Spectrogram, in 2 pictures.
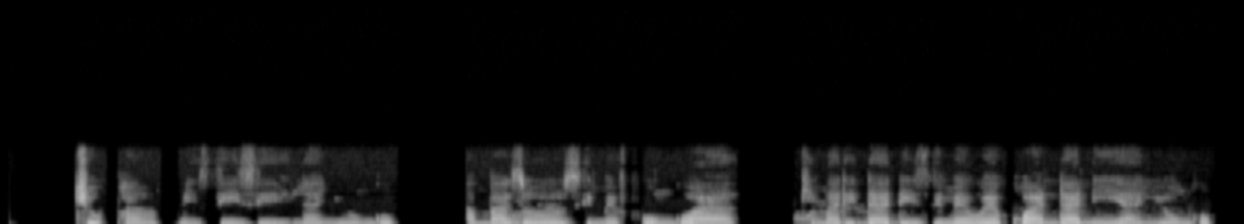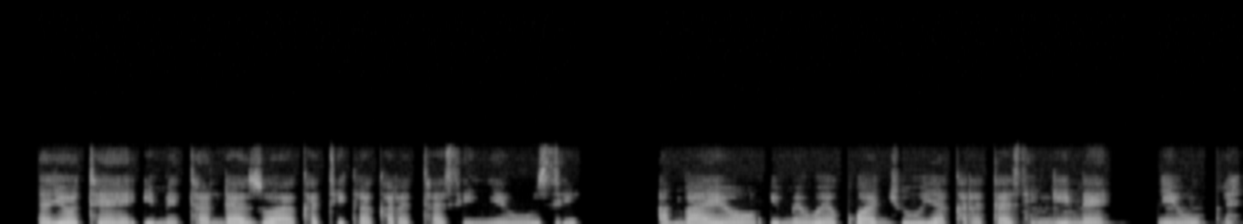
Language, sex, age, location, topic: Swahili, female, 25-35, Kisumu, health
